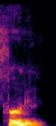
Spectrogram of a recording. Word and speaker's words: Kerney: It's Kerney.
